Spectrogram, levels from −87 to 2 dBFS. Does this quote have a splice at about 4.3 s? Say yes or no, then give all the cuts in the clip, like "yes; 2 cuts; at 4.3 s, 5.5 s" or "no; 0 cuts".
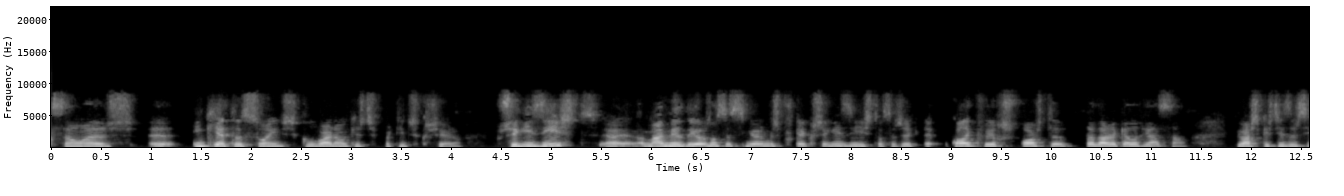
yes; 1 cut; at 4.3 s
